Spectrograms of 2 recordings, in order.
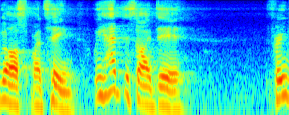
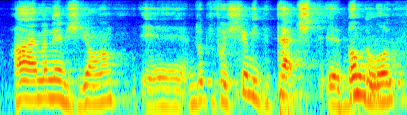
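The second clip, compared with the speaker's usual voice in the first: a lightly put-on Dutch accent. Agent posing as a Dutch buyer, mock Dutch accent. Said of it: "I could do a half-decent Dutch accent".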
